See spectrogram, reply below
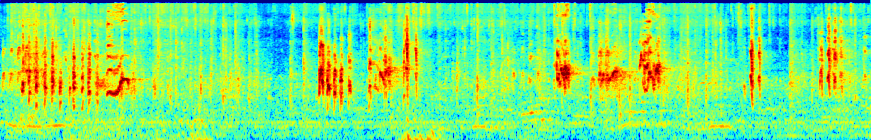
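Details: Aviary colony of budgerigars chattering, with bright chirps and warbling squawks coming in quick bursts throughout, several birds overlapping against a faint low hum.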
